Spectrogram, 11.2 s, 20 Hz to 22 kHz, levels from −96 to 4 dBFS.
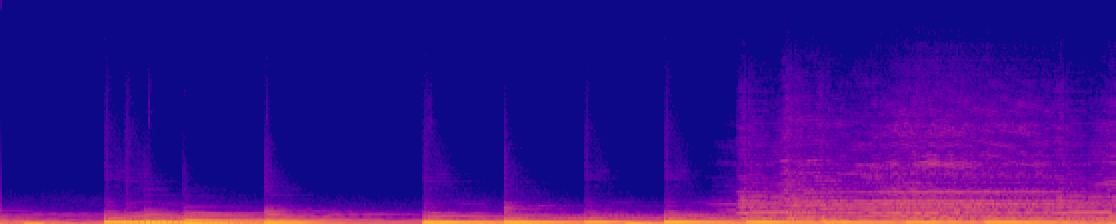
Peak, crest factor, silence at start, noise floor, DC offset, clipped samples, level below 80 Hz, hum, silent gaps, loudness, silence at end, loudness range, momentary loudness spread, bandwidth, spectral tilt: -6 dBFS; 14 dB; 0 s; -40 dBFS; under 0.1%; under 0.1%; -54 dBFS; none; none; -21 LUFS; 0 s; 3 LU; 13 LU; 6.2 kHz; -9.5 dB/octave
